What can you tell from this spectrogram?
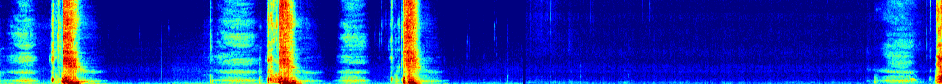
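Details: Sneezing from a cold, possibly male: three loud sneezes, each preceded by a gasping intake, then a long quiet stretch and the start of another.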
